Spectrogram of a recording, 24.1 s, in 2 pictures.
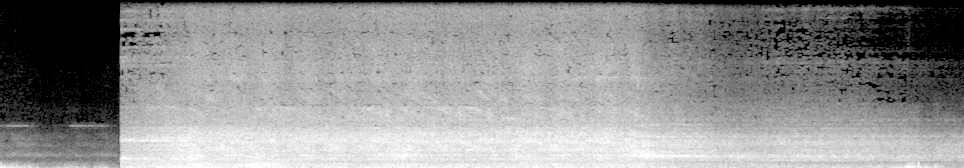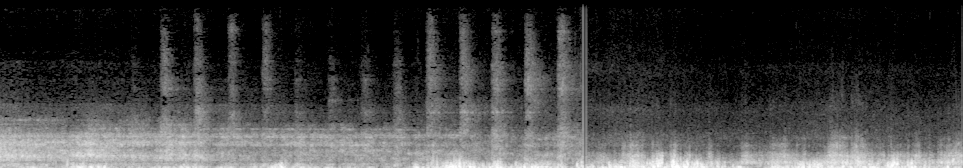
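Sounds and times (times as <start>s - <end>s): train passing at speed: 1.5s - 19.4s.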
